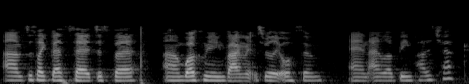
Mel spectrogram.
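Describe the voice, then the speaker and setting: A woman's voice: on the low side, little pitch movement, fast talker. A young woman introducing herself at church, a little hesitant with many ums, into a handheld mic. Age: young adult. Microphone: handheld microphone. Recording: dull lo-fi church recording.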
